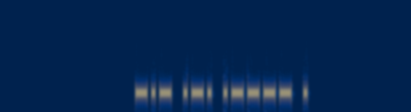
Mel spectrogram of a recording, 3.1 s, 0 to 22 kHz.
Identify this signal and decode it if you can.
Morse code, heard as a keyed tone, about 37 wpm, 700 Hz. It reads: KR1E
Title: USA Call Signs - 4 Characters - Repeated 2x - 40wpm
